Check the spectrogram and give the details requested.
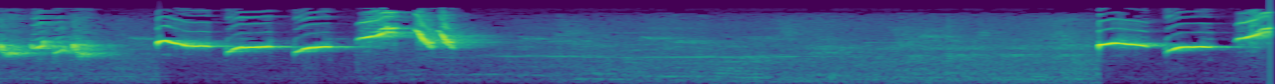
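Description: Orange-headed thrush singing loud, clear whistled phrases with quick falling notes, delivered in a burst, then a pause with faint background, then another burst.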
